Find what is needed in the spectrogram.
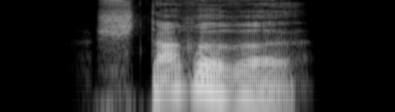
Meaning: inflection of starr: 1. strong/mixed nominative/accusative feminine singular comparative degree 2. strong nominative/accusative plural comparative degree
- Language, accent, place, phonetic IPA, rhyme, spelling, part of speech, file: German, Germany, Berlin, [ˈʃtaʁəʁə], -aʁəʁə, starrere, adjective, De-starrere.ogg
